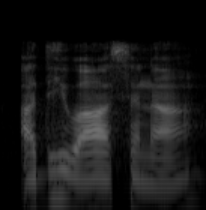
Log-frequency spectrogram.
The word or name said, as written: adhivasana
